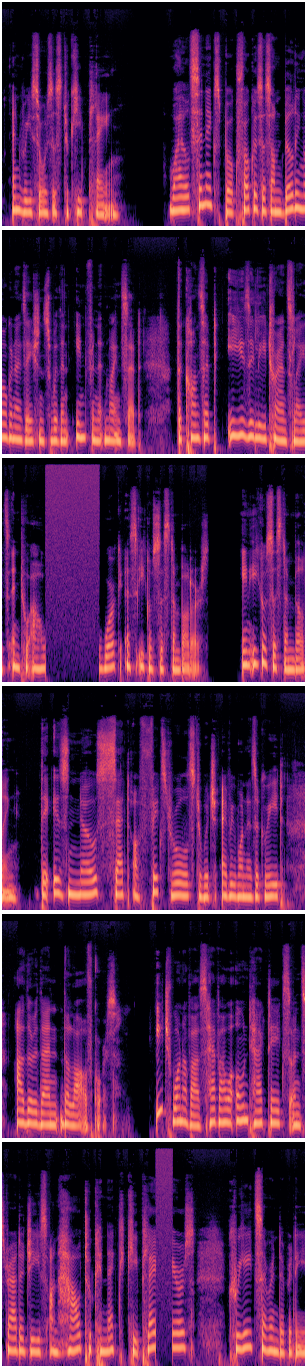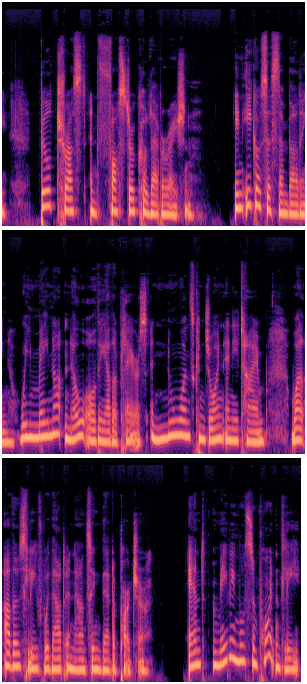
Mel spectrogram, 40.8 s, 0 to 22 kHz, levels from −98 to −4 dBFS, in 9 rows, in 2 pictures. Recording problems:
squashed, flat; heavily
audio cutting out; filled with static; at 9.5 s for 1 s and at 25 s

